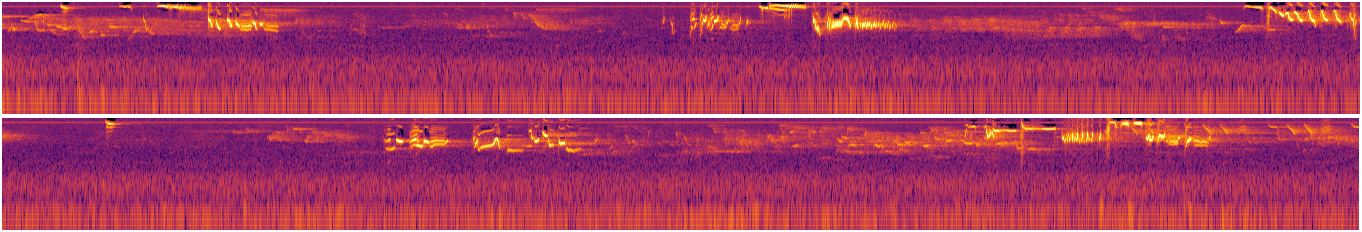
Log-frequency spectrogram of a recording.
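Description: Songbirds singing: bursts of quick, high chirping and trilled phrases every few seconds, over a faint low background hiss.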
